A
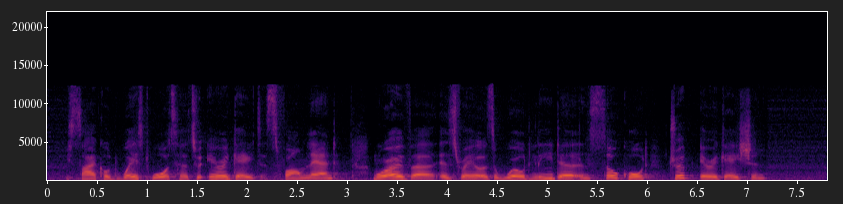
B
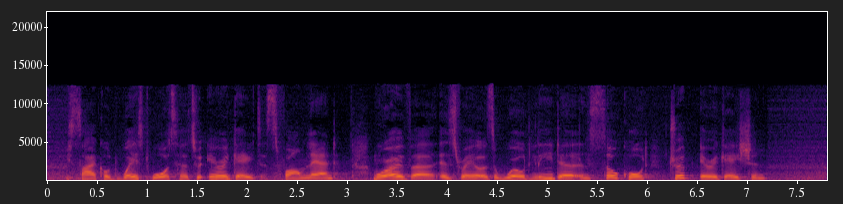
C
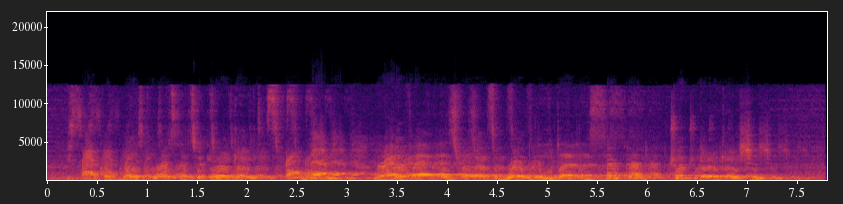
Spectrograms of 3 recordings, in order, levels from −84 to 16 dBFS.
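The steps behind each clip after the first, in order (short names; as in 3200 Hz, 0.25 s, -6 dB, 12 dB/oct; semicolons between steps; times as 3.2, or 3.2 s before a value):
three-band squash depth 40%; gain +5 dB
sine folder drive 8 dB, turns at -9.5 dBFS; feedback echo 0.19 s, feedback 50%, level -7 dB; shoebox room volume 44 m³, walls mixed, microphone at 0.5 m; gain -2.5 dB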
